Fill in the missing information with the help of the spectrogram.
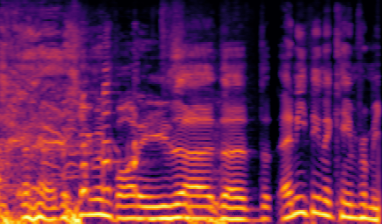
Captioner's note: laughing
